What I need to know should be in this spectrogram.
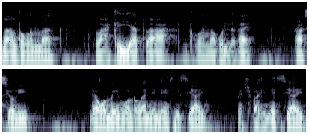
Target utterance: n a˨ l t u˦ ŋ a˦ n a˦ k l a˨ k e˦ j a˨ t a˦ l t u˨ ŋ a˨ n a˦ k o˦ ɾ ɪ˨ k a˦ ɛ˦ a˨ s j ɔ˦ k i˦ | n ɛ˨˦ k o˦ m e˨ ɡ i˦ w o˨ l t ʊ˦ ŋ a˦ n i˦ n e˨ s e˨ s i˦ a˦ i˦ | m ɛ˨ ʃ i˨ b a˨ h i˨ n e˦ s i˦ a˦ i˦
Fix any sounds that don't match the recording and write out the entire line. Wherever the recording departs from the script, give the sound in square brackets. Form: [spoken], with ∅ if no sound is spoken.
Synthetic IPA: n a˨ l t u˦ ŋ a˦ n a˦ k l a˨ k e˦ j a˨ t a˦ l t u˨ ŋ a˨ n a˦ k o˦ [l] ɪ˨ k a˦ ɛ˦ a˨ s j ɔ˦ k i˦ | n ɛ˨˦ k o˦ m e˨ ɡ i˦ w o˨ l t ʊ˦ ŋ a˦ n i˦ n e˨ s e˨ s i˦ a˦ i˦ | m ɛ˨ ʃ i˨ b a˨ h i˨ n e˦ s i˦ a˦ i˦

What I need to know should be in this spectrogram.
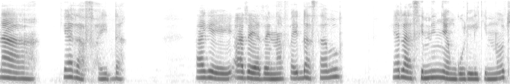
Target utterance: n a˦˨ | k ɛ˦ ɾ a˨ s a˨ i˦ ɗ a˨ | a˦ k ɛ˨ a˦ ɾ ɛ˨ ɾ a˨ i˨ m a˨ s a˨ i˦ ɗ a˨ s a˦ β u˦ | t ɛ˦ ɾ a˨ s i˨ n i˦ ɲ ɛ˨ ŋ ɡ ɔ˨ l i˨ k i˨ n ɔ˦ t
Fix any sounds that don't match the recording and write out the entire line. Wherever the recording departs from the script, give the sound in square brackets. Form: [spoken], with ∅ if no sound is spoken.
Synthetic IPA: n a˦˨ | k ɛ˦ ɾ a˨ [f] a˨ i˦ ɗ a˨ | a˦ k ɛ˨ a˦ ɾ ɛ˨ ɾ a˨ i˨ [n] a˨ [f] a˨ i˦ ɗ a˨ s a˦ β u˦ | [k] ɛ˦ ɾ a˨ s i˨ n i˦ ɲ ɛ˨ ŋ ɡ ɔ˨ l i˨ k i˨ n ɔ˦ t

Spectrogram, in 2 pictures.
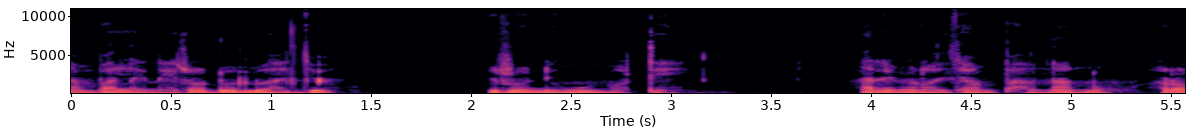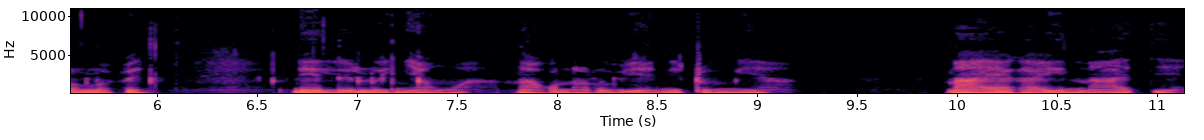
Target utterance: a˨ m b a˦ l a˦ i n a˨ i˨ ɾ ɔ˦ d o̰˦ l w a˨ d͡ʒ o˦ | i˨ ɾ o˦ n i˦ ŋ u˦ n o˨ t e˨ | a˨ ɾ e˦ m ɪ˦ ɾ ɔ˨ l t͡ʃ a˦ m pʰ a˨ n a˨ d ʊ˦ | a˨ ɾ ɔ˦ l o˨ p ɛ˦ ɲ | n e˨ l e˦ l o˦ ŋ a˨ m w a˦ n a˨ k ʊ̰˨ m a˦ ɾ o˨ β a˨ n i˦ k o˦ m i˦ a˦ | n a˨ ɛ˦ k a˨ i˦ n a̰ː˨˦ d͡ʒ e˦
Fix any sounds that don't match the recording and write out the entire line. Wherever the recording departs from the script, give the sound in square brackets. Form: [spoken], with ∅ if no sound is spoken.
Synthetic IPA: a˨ m b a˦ l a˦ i n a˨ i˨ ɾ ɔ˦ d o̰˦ l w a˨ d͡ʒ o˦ | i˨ ɾ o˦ n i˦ ŋ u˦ n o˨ t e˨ | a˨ ɾ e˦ m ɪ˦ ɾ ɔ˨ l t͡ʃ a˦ m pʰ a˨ n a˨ [n] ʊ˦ | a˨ ɾ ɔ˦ l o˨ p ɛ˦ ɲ | n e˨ l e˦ l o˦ [ɲ] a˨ [ŋ] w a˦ n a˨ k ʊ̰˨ [n] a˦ ɾ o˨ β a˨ n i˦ [t] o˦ m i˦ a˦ | n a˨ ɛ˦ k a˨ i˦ n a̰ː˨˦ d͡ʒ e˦

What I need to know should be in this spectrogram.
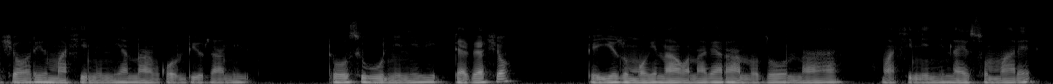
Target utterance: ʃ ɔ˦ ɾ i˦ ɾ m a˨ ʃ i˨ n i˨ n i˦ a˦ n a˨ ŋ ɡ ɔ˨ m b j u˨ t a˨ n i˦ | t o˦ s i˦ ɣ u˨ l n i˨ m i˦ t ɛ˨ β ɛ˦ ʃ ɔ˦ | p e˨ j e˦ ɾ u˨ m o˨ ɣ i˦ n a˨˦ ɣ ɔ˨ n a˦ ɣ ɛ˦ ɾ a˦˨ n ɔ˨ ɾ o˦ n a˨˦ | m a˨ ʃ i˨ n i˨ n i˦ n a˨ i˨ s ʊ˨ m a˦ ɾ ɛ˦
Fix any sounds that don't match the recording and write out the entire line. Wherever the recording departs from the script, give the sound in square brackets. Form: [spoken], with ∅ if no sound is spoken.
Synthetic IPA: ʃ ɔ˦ ɾ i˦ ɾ m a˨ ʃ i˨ n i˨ n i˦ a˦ n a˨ ŋ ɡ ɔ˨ m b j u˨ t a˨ n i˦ | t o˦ s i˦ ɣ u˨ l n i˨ [n] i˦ t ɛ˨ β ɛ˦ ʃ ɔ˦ | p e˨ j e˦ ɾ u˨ m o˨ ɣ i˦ n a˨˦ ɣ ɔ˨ n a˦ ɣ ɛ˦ ɾ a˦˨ n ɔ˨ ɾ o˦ n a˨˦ | m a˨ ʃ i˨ n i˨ n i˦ n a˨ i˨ s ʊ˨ m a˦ ɾ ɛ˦

